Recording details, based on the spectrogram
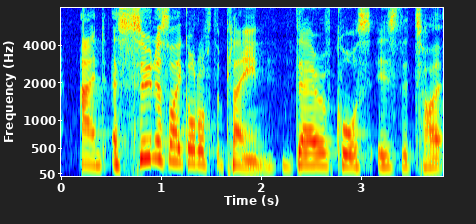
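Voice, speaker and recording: A woman speaks at a fairly slow pace, her pitch swinging very widely. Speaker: internet governance executive, panelist. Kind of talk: panel discussion.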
